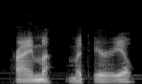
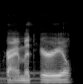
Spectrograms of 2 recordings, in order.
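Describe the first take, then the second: First: The two words are kept clearly separate. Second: The two words are run quickly together. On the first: The speaker calls it right. "and it's prime material" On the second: The speaker calls it wrong. "when people say that too quickly"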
